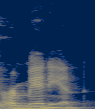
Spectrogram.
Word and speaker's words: Armenian: n Armenian Armenian Armenian it's not correct to say Armenian you have to use the long e Armenian the country is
